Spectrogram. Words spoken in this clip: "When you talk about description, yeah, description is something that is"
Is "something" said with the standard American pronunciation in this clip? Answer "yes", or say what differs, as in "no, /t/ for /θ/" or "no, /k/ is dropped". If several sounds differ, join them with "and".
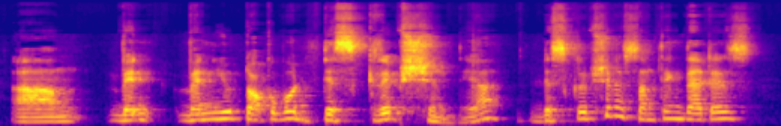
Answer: no, /t/ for /θ/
